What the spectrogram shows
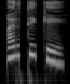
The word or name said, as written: ಆರ್ಥಿಕ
